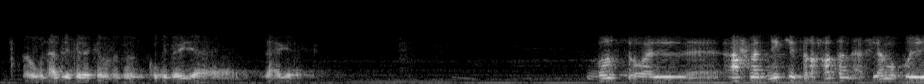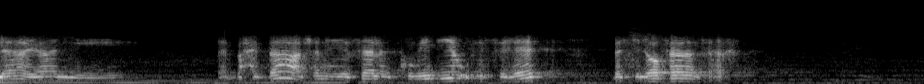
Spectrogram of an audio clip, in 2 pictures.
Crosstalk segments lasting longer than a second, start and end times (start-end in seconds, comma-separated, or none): none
